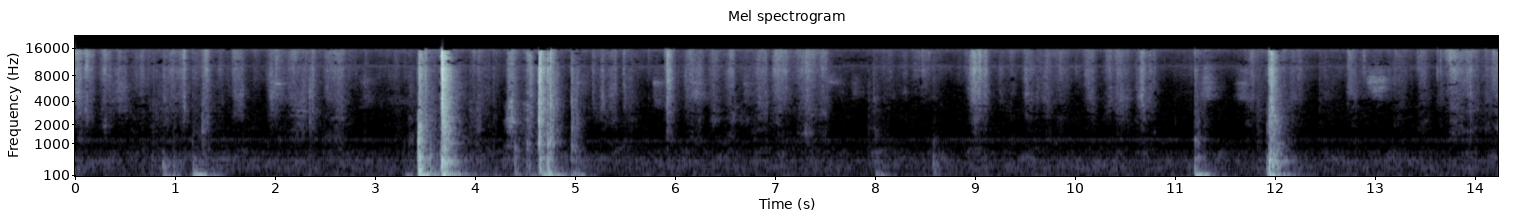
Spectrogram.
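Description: Bananas being peeled by gloved hands and put into a large white mixing bowl: scattered dull knocks and thumps against the bowl, the loudest a cluster about four seconds in and two more near the end.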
